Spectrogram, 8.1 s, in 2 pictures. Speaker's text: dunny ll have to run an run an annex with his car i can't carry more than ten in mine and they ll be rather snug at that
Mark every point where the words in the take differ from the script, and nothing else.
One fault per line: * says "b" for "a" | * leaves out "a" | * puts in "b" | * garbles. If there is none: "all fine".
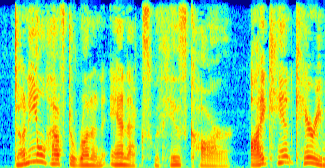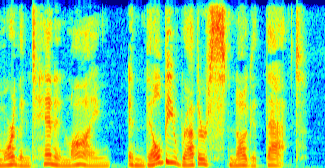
* leaves out "run an"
